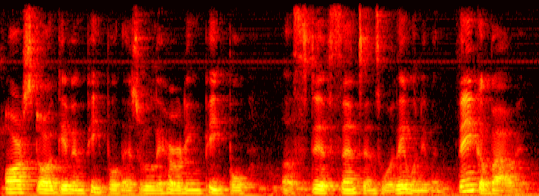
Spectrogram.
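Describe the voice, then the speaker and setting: A middle-aged talk show host delivers a casual monologue straight to viewers, full of rambling, earnest, repetitive warnings. The voice is medium-pitched, a little fast and warm, and the recording sounds roomy, dull and lo-fi.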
